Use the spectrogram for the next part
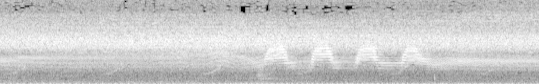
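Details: Rare green Mikado-type minmin cicada in a western Saitama Prefecture park, Japan. An intense, hissing high-pitched buzz runs throughout, with a short burst of rising-and-falling pulsed notes in the middle and a low rumble beneath.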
